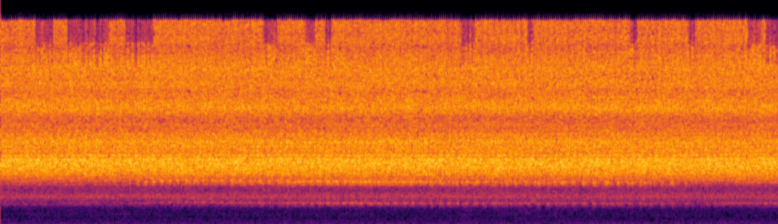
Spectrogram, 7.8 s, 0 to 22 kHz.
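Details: Midsummer cicada chorus captured in stereo on an MKH-416 microphone: a constant, hissing high-pitched drone with no pauses, steady in loudness throughout, a faint narrow whine threaded through the wall of sound.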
